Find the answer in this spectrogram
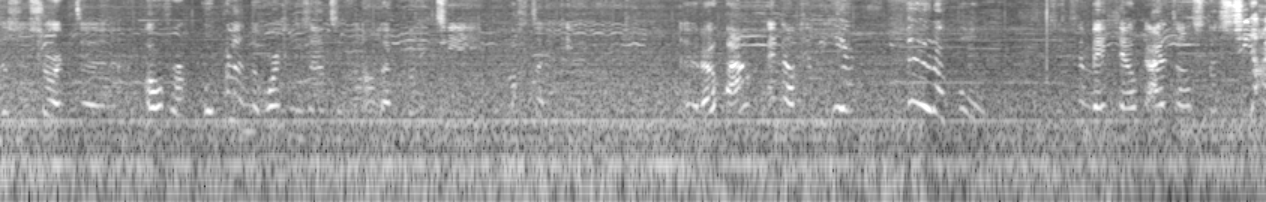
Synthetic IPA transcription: dɔsənsʊɹt | ʔovəɹakopələndəʔɔɹxanizaːsifɔnɑləpolit͡simɑxtəkɪn | ʔø̰ːrowpaɛndɔnɦɛbʋəɦiəɹ | øːɾopulˠ | sitərəmbeːcəowkœɥtɔsdəsi

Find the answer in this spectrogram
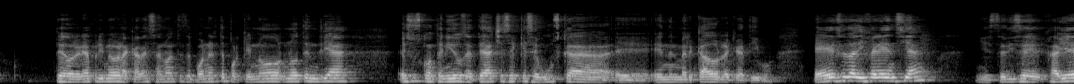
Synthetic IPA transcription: t̪eðoleɾiapɾime̞ɾo̞lakaβe̞sano̞ant̪ezðe̞po̞ne̞ɾt̪e̞po̞ɾke̞no̞no̞t̪e̞nd̪ɾia | e̞so̞s̬ko̞nt̪e̞nið̞o̞zðe̞t̪e̞at͡ʃe̞s̬e̞ke̞se̞βuskaeḛne̞lme̞ɾkað̞o̞re̞kɾe̞at̪iβo̰ | es̬ezlaðife̞ɾe̞nsja | iest̪e̞ðis̬e̞xaβje

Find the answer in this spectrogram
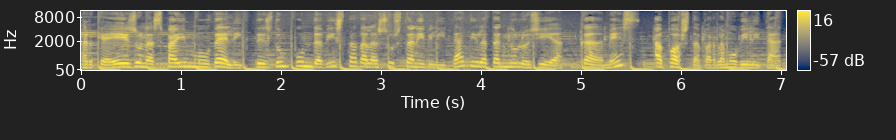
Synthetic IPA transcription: pəɾkɛezunəspajmuðɛlik̚d̪ezðumpund̪əβist̪əðələsust̪əniβilit̪at̪ilət̪əɡnuluʒiəkəːmezəpɔst̪əpəɾləmuβ̞ilit̪at̪̚

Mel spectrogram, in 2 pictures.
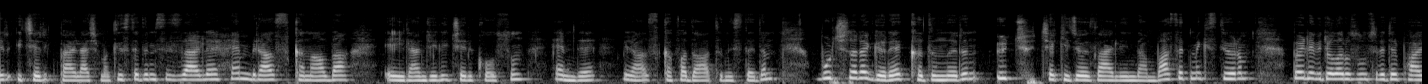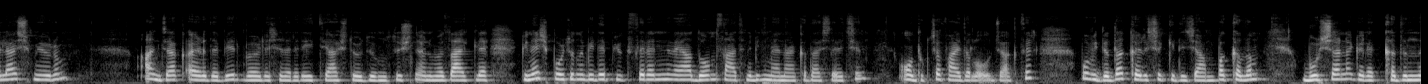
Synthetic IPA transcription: iɾit͡ʃʰe̞ɾic̚pʰajlˠaʃmakist̪ʰe̞d̪imsizlʲæɾlʲɛhæmbiɾaz̥kʰanalˠd̪aejlʲænd͡ʒe̞lʲiːt͡ʃʰe̞ɾicʰo̞lˠsun | hæmd̪ɛb̥iɾaz̥kʰafad̪aːt̪ʰɯnist̪ʰe̞d̪imbuɾt͡ʃlˠaɾaɟø̞ɾɛkʰad̪ɯnlˠaɾɯnyt͡ʃt͡ʃʰe̞cid͡ʒiø̞zɛlʲːiːnd̪ænbahsɛt̪mɛci̥st̪ʰijo̞ɾumbø̞jlʲɛvid̪eo̞lˠaɾuzunsyɾe̞d̪iɾpʰajlʲˠaʃmɯjo̞ɾum | a̰nd͡ʒakʰaɾad̪abiɾbø̞jlʲɛʃejlʲeɾɛd̪ɛiçht̪ʰijat͡ʃd̪yɾd̪uːmuzd̪yʃynyjo̞ɾumø̞zɛlʲːiclʲɛɟ̥ynɛʃbuɾd͡ʒunubilʲipjycse̞ɾeninve̞jaːd̪o̞umsaːt̪ʰinibilʲmejanaɾkʰad̪aʃlˠaɾit͡ʃʰin | o̞lˠd̪ukt͡ʃʰafajd̪alˠɯo̞̰lˠud͡ʒa̰kt̪ʰɯɾ̥buvid̪ejo̞d̪akʰaɾɯʃɯk̚ɟid̪id͡ʒæːmbakʰalˠɯmbuɾt͡ʃlˠaɾɯnaɟø̞ɾɛkʰad̪ɯnˠ

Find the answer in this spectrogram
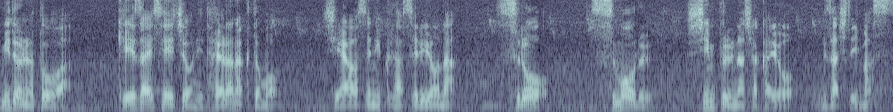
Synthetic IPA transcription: mʲid̪o̞ɾʲɯno̞t̪o̞ːβa̰ | ke̞ːzaise̞ːt͡ɕo̞ːɲ̟it̪ajo̞ɾanakɯ̟̥t̪o̞mo̞̰ | ɕiaβ̞ase̞ɲ̟ikɯ̟ɾase̞ɾɯ̟jo̞ːna̰ | sɨɾo̞ː | sɨmo̞ːɾɯ̟̰ | ɕĩmpɯ̟ɾɯ̟naɕakaio̰ | me̞zaɕi̥t̪e̞ima̰sɨ̥

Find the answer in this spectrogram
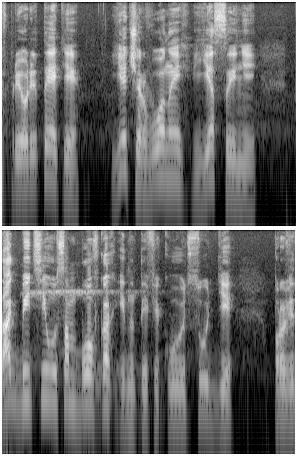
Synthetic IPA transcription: wpɾʲɪɔɾʲɪt̪ɛtʲi | jɛt͡ʃerʋɔnɪjjɛsɪnʲij | t̪ɑk̚bʲit͡sʲiusɐmbɔwkɐxid̪ent̪ɪfʲɪkujʊtʲsudʲːi | pɾɔʋʲi

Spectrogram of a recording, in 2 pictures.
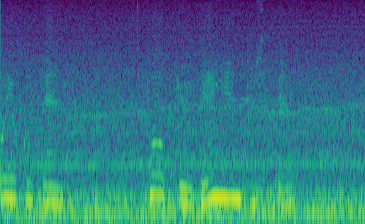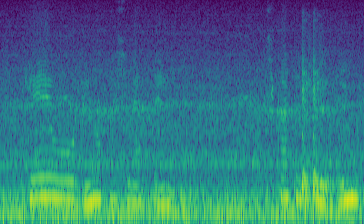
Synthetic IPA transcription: jo̞ko̞sẽn | t̪o̞ːkʲɨːd̪ẽ̞ɰ̃ẽ̞nt̪aɕi̥tẽŋ | ke̞ːoːʔino̞kaɕiɾasẽŋ | t͡ɕi̥kat̪ɯkiʔĩŋ

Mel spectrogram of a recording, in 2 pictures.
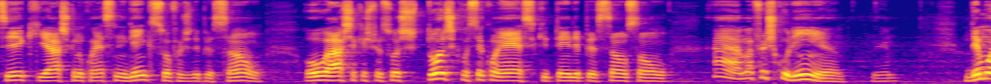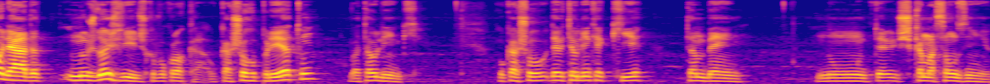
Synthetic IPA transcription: sekʰɪaʃɐ̥kɪnɐ̃kõɲ̃ɛsɪnĩɡẽj̃kɪ̥sofɾɐd͡ʒɪd̪epɾesɐ̃w̃ | owaʃɐkɪɐʃpesoɐʃt̪od̪ɐʃkɪvosekõɲɛsɪ̥kɪt̪ẽj̃d̪epɾesɐ̃w̃sɐ̃w̃ | aɛũmɐfɾeʃkuɾĩɲɐ | nɛ | d̪ẽmolad̪ɐnʊʒd̪ojzvid͡ʒʊʃkewvowkoloka̰ɾʊkaʃoɦʊpɾet̪ʊ | voat̪ɛʊlĩŋkʰɪ̥ | ʊkaʃohʊd̪ɛvɪt̪eɾʊlĩŋkɪakʰi | t̪ɐ̃mbẽj̃ | nũiʃklɐmasɐ̃w̃zĩɲʊ

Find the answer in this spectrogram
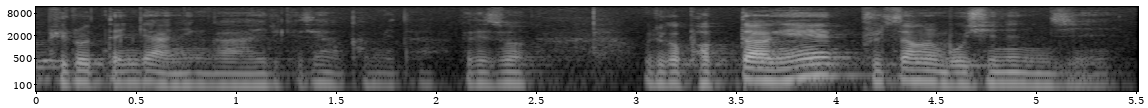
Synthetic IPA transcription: opiɾot̚t͈we̞nɡe̞aɲinɡaiɾʌkʰe̞sʰe̞ŋɡakʰamɲidakɯɾe̞s̬ʰʌ | uɾiɡapʌp̚t͈aŋe̞puɭs͈aŋɯɭmoɕʰinɯnd͡ʑḭ

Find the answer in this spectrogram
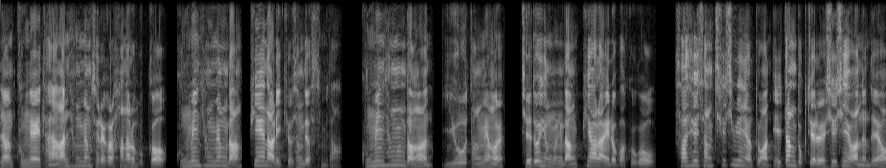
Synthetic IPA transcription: ɲʌnkuŋne̞ːtajaŋɦançjʌŋmjʌŋsʰeɾjʌɡɯɭhanaɾomuk͈ʌkuŋminçjʌŋmjʌŋdaŋpʰie̞naɾikjʌsʰʌŋdeʌs͈ɯmɲida̰ | kuŋminçjʌŋmjʌŋdaŋɯnihutaŋmjʌŋɯɭ | t͡ɕe̞doçjʌŋmjʌŋdaŋpʰiaɾaiɾopak͈uɡo | sʰaɕʰiɭs͈ʰaŋt͡ɕʰiɭɕ͈ʰib̚ɲʌɲʌnt͈oŋaniɭt͈aŋdok̚t͡ɕ͈e̞ɾɯɭɕ̬ʰiɭɕ͈ʰiɦe̞wanːɯnde̞jo

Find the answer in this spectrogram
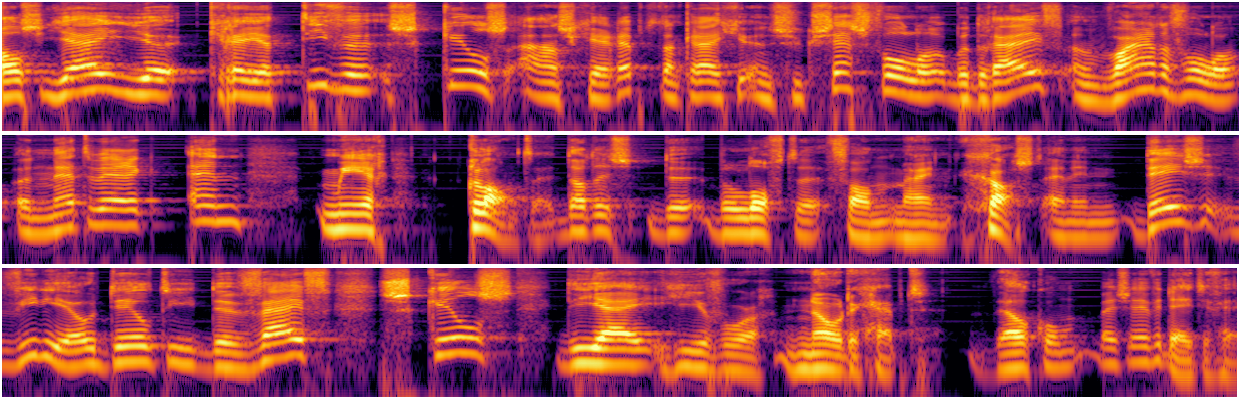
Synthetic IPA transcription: ɑlˠsjɛjjəkrejativəskɪlˠsaːnsxɛɹp̚tdɑŋkrɛjxjəənsyksɛsfɔləbədrɛjfənʋaːɹdəvɔlˠənɛtʋɛɹkʔɛn | mɪːɹ | klɑntədɑtɪzdəbəlɔftəv̥ɑnmɛjnχɑstɛnɪndejzəvidejowdeːlˠtidəvɛjfskɪlˠsdijɛjɦiːɹvʊːɹnowdəxɦɛ̰p̚t | ʋɛlˠkɔmbɛjsevedḛjtevḛj

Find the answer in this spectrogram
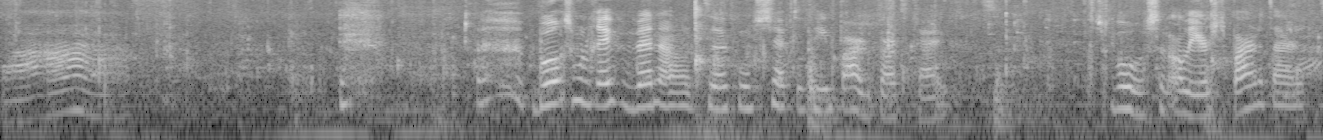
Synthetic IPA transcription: a | bɔχəsmutnɔχejvəʋɛnəaːnətkɔnsɛp̚tɔfiəpaːɹdətaːɹtkrɛjχt | sbɔχəsənɑ̰ləɹɪːɹstə̥paːɹdətaːɹ

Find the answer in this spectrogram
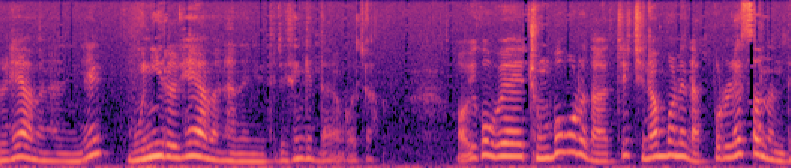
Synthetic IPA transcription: ɯɭɦe̞jamanɦanɯniɭmuɲiɾɯɭɦe̞jamanɦanɯniɭdɯɾisʰe̞ŋɡindanɯ̰nɡʌd͡ʑo | ʌ̰iɡʌwe̞t͡ɕuŋboɡɯɾonaat̚t͡ɕ͈it͡ɕinanbʌne̞nap͈uɾɯɭhes͈ʌnːɯnde

